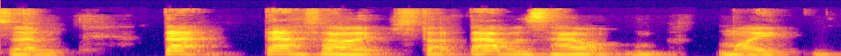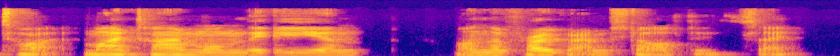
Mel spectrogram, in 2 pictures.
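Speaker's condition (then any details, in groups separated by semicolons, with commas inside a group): Cerebral palsy; from birth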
